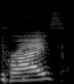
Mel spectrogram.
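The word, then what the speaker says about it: Pryes: I could be wrong how do you pronounce it is that prize p-r-y-e-s yeah yeah surprise yeah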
